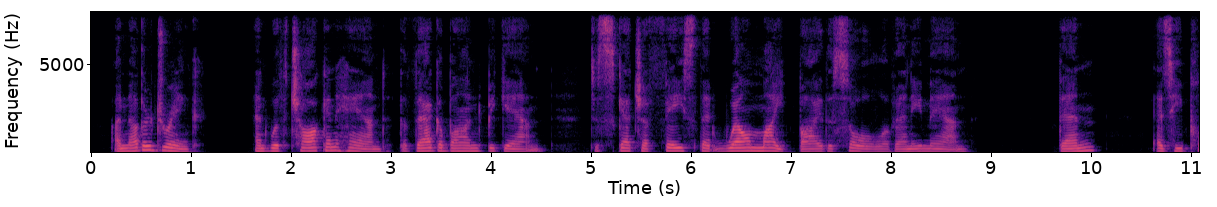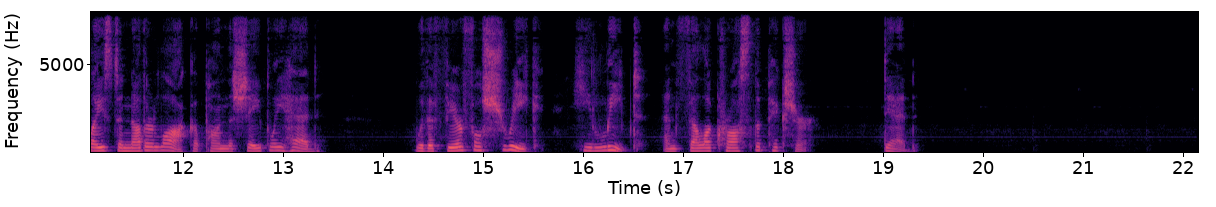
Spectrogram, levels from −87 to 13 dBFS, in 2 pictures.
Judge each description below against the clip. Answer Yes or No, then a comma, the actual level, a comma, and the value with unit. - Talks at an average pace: No, slow, 120 wpm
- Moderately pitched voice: Yes, medium, 160 Hz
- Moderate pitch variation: Yes, average, 3.2 semitones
